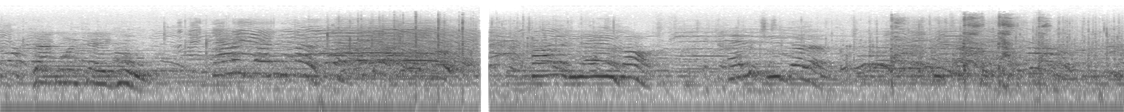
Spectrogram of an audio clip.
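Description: A crowd of young people sings together outdoors.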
